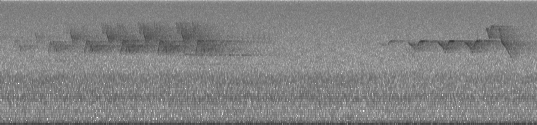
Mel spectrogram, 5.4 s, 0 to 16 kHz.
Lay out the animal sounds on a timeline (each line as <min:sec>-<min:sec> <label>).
0:00.0-0:02.3 Ovenbird (Seiurus aurocapilla)
0:02.1-0:02.8 Blue Jay (Cyanocitta cristata)
0:03.7-0:05.4 Hooded Warbler (Setophaga citrina)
